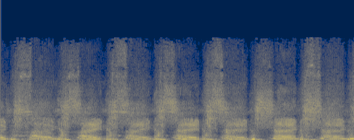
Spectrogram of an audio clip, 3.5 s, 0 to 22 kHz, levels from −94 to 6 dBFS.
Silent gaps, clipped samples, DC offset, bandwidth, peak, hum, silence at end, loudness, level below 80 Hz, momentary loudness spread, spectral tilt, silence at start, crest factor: none; under 0.1%; under 0.1%; 16.5 kHz; -8 dBFS; none; 0 s; -24 LUFS; -42 dBFS; 3 LU; -3.5 dB/octave; 0 s; 16 dB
